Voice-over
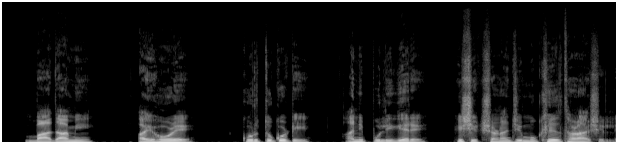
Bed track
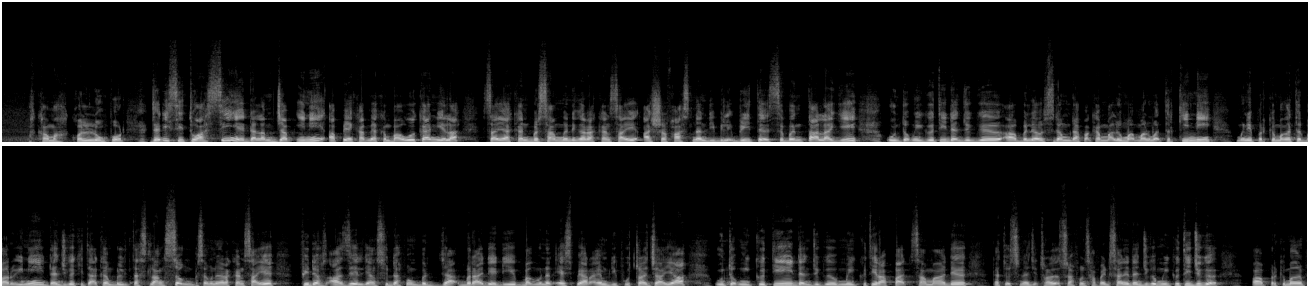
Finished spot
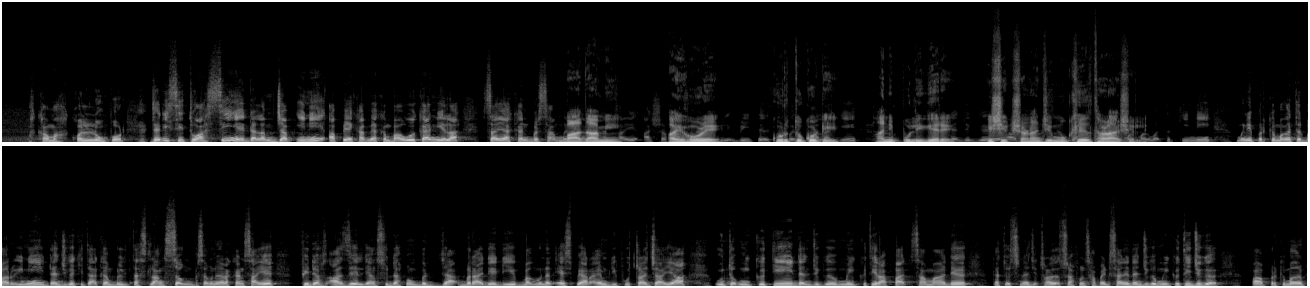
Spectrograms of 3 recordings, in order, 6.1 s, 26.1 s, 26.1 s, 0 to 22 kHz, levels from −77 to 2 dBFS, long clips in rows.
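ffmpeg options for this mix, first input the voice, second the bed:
-filter_complex "[0:a]adelay=5300,volume=-5.5dB[a];[1:a]volume=15.5dB,afade=t=out:st=4.96:d=0.79:silence=0.105925,afade=t=in:st=11.91:d=0.66:silence=0.125893[b];[a][b]amix=inputs=2:normalize=0"

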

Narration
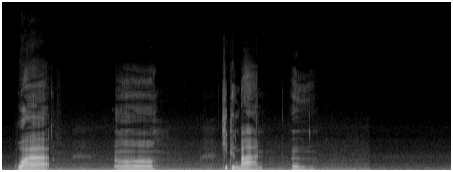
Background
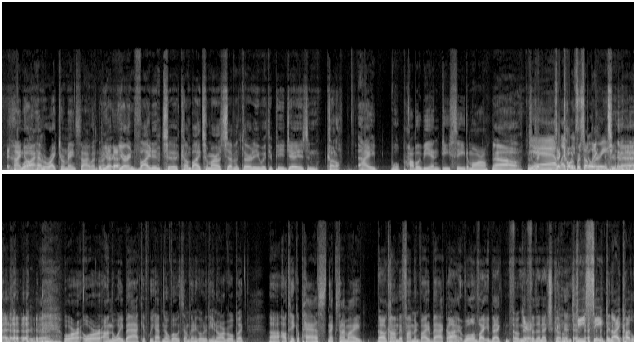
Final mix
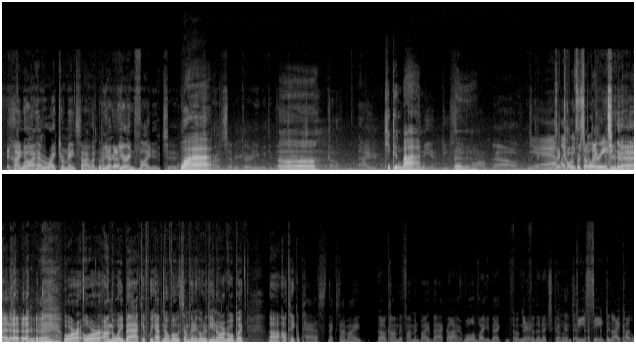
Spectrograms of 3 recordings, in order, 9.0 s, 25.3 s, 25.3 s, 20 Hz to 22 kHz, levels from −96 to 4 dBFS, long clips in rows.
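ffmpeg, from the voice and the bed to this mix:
-filter_complex "[0:a]adelay=3250,volume=0.5dB[a];[1:a]volume=13.5dB,afade=t=out:st=2.62:d=0.4:silence=0.199526,afade=t=in:st=10.73:d=1.28:silence=0.11885,afade=t=out:st=17.33:d=1.4:silence=0.0446684[b];[a][b]amix=inputs=2:normalize=0"

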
